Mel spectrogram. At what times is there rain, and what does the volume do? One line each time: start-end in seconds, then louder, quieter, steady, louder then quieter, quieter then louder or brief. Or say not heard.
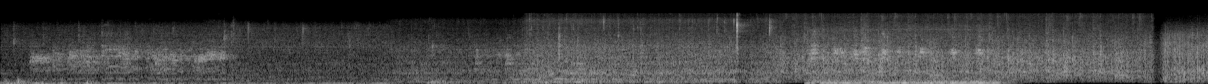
0.0-12.0 louder.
